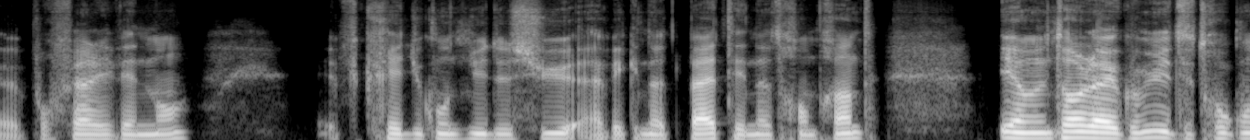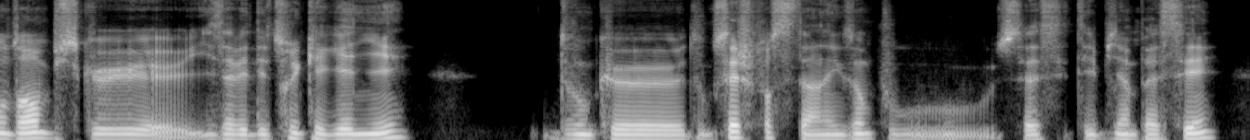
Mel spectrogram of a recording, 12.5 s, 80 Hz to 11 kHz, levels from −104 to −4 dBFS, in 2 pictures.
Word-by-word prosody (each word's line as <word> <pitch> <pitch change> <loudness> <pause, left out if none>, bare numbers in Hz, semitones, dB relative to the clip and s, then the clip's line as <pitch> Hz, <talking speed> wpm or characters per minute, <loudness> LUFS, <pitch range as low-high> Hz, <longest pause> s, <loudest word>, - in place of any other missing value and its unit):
heu, - - -10
pour - - -16
faire 110 0 +1
l'événement, 110 +4 -3 0.7
heu, - - -20
f - - -18
créer 120 - -2
du 115 - -6
contenu 115 0 -2
dessus 115 +2 -2
avec 115 - -8
notre 110 -1 -4
patte 115 0 +5
et 110 - -1
notre 110 -1 -5
empreinte 120 +4 0 0.6
et 140 - +7
même 130 0 +6
temps 145 +2 +9
la 135 -3 +11
commu 135 +3 0
était 130 -5 -1
trop 125 +3 -4
contente 125 +1 +2
puisque, 120 -1 -6
heu, 115 -1 -2
ils 110 - -10
avaient 110 -1 -1
des 110 - -5
trucs 125 -1 -5
à 120 - -1
gagner, 115 +6 0 0.7
donc, 110 -2 -6
heu, 105 -1 +1
donc 105 +1 -13
ça, - - +3
je - - -4
pense 140 - -7
que - - -6
c'était 110 - -3
un 105 - -2
exemple, 110 +1 -5
où - - -12
où - - -20
ça 105 - -3
s'était 110 0 -11
bien 115 -1 -4
passé, 125 +5 -1
115 Hz, 230 wpm, -21 LUFS, 110-125 Hz, 0.7 s, la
